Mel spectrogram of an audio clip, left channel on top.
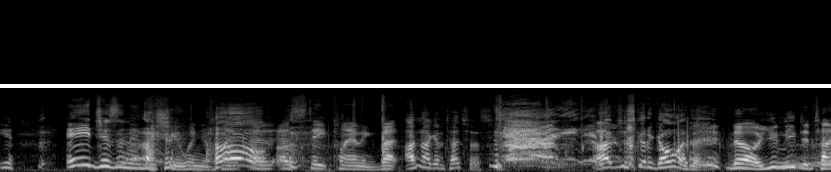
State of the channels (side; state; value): left; silent; digital silence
